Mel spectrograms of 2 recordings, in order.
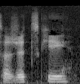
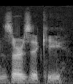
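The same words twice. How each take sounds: First: Zarzicki said the Polish way; Polish pronunciation. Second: Zarzicki said the anglicized Canadian way; Canadian standard pronunciation. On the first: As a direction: say Zarzicki as a native Polish surname. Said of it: "the way Polish people say it". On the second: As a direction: say Zarzicki with plain English sounds, as Canadians do. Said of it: "default Canadian standard pronunciation". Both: Shown as a demonstration.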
